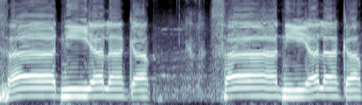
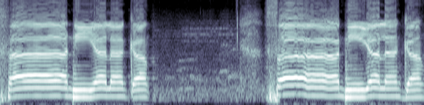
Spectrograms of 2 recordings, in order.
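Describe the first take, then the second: Both takes have the same delivery.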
